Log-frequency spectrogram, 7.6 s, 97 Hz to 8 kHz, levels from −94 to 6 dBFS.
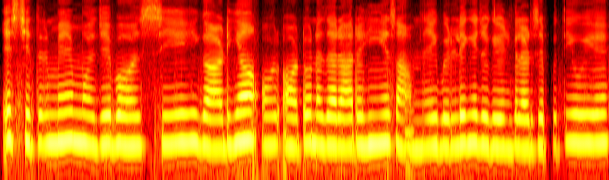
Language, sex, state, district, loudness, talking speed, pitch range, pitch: Hindi, female, Madhya Pradesh, Bhopal, -15 LUFS, 190 wpm, 225-245 Hz, 235 Hz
